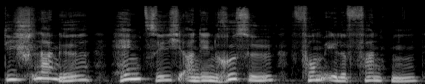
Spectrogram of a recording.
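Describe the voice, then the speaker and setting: A clever storybook fox, voiced by the reader, talking slowly and carefully, almost hushed at times. The voice is gravelly and breathy. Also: mid-range voice, expressive, pitched above the performer's own voice, full character voice. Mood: cautious.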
